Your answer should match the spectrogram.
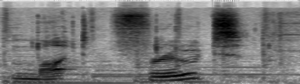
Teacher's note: the correct pronunciation is actually mutt fruit, because there's no real vowel that makes that ooh sound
